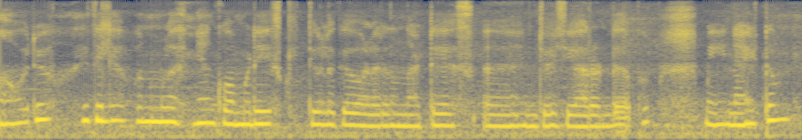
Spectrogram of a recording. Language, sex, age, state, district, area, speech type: Malayalam, female, 30-45, Kerala, Idukki, rural, spontaneous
